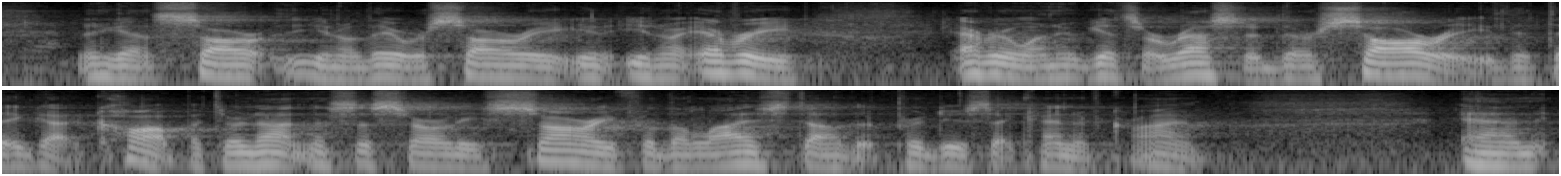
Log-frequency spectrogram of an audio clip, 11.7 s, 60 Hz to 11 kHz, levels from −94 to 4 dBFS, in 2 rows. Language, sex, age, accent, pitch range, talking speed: English, male, 60-79, American, 105-125 Hz, 190 wpm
